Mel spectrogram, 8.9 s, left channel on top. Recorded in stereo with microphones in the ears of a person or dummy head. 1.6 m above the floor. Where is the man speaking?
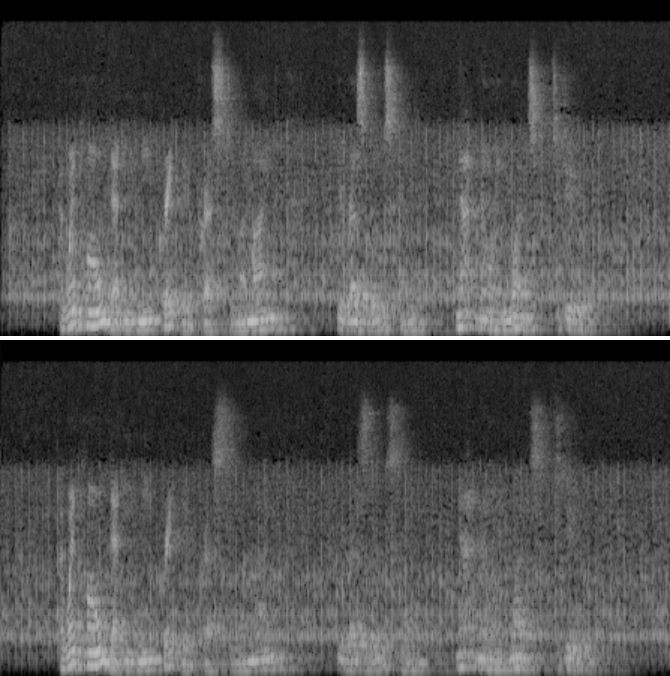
20° right (ahead or behind), 1.2 m; by 7.9 s 85° left, 3 m.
